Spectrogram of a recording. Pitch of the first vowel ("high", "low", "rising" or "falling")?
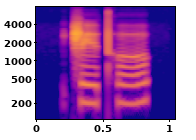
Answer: rising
